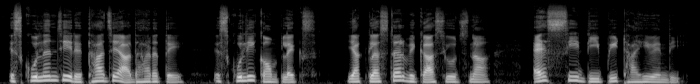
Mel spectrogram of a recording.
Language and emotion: Sindhi, neutral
